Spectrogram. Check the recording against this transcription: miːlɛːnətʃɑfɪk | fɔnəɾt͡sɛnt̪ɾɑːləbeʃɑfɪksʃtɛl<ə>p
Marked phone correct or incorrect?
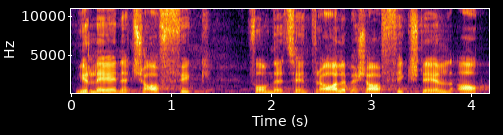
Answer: incorrect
